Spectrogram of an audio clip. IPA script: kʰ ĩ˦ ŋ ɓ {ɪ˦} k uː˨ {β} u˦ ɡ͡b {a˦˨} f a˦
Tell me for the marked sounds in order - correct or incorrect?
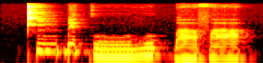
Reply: correct, correct, incorrect: a˨

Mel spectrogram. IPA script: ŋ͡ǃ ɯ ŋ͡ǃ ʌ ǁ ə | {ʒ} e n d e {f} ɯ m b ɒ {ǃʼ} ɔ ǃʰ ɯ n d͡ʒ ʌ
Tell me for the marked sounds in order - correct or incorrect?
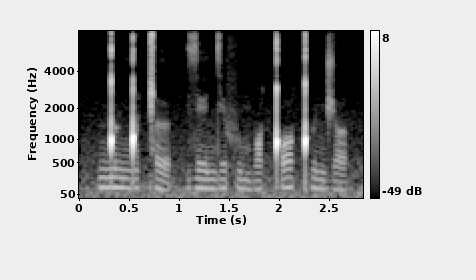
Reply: incorrect: z, correct, correct

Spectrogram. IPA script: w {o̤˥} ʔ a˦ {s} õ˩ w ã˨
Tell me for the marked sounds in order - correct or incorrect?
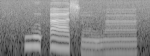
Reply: incorrect: o˥, correct

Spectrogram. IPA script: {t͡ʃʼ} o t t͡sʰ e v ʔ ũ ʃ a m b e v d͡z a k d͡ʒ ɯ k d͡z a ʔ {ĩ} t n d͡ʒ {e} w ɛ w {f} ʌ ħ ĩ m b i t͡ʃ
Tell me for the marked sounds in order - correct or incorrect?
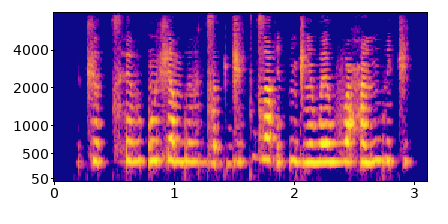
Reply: incorrect: t͡ʃ, incorrect: i, incorrect: ẽ, incorrect: v

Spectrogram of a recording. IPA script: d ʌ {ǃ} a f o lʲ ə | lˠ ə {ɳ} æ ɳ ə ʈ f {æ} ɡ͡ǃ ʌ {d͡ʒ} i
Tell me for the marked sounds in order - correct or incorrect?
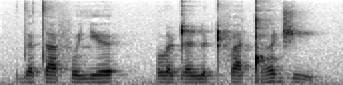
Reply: incorrect: t, incorrect: ɖ, incorrect: a, correct

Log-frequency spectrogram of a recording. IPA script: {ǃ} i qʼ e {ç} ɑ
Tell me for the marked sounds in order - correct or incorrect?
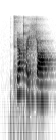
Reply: incorrect: tʼ, correct

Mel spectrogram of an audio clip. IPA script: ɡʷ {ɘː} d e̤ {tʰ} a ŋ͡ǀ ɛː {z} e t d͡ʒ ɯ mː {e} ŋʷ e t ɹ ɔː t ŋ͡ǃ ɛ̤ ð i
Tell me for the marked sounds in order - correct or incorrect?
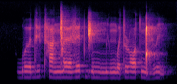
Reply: correct, correct, correct, incorrect: i

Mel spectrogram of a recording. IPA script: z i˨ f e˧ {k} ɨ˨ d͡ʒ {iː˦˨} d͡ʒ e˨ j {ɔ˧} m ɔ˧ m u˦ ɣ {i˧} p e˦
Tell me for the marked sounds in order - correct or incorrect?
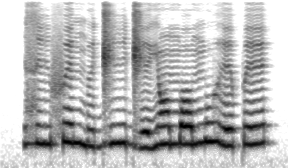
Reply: incorrect: ŋ, incorrect: iː˧, incorrect: ɔ̃˧, incorrect: e˧

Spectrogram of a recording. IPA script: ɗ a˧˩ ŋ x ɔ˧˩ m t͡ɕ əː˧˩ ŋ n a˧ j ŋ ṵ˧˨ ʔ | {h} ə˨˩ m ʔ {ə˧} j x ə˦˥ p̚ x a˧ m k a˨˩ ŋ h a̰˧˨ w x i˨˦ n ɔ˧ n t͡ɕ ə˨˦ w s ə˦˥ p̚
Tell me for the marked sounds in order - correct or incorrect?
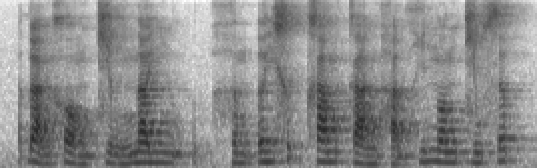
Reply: correct, correct

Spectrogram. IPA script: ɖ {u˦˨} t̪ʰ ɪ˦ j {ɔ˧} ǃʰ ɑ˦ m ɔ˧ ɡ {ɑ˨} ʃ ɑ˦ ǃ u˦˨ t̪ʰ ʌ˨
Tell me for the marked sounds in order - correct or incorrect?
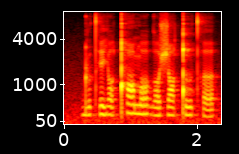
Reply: incorrect: u˧, correct, incorrect: ɔ˨

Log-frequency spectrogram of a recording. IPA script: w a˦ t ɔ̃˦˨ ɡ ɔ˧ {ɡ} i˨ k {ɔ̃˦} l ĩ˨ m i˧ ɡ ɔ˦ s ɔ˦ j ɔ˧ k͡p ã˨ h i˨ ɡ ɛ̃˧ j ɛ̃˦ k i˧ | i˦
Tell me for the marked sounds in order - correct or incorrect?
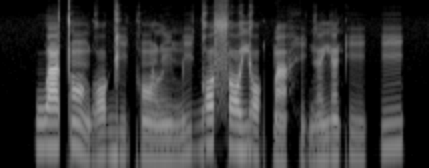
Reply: correct, incorrect: ɔ̃˨

